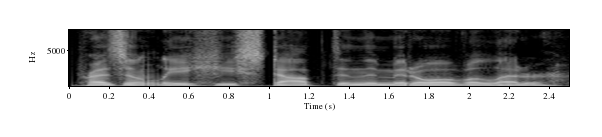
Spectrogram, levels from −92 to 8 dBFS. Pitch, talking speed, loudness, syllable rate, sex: 95 Hz, 215 wpm, -17 LUFS, 5.8 syllables/s, male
